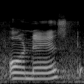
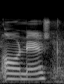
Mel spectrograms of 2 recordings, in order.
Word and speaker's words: honest: Example, an, honest, and hour. Here, hour and honest both words begin with consonant word. Here H is silent, so we use an before them.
